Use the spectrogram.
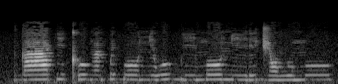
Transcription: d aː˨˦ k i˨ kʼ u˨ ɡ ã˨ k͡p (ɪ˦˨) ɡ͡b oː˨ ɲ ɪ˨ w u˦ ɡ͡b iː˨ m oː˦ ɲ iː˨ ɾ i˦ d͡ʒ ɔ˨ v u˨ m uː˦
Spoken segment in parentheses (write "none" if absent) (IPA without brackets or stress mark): ɪ˦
